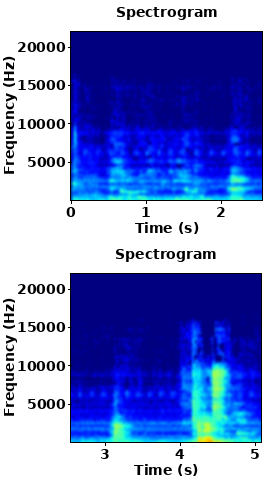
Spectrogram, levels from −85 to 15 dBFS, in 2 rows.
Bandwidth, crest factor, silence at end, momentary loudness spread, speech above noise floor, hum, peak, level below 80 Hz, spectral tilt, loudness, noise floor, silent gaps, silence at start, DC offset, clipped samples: 14.5 kHz; 24 dB; 0.2 s; 28 LU; 26 dB; none; -2 dBFS; -58 dBFS; -5 dB/octave; -20 LUFS; -50 dBFS; none; 0.05 s; under 0.1%; under 0.1%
